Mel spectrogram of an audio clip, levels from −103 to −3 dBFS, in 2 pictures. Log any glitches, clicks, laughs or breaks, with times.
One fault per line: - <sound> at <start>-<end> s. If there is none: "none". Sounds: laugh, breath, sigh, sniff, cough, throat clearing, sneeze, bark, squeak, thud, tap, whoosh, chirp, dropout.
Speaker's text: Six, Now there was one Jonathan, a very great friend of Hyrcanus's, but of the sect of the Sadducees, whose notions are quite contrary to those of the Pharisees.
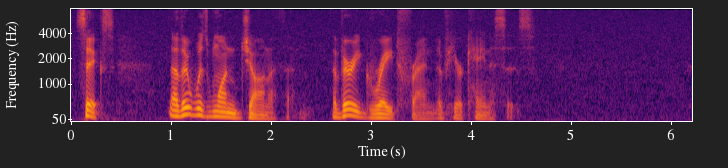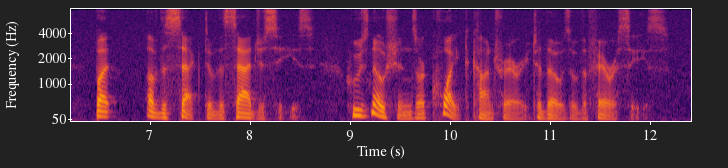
none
